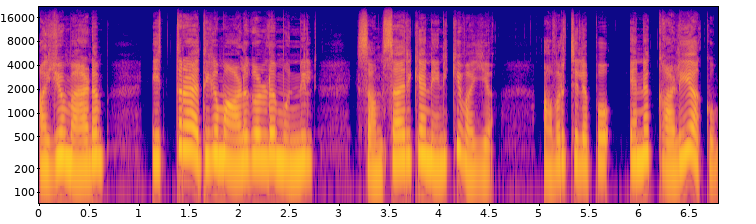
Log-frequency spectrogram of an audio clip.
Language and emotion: Malayalam, fearful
